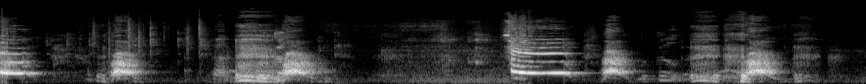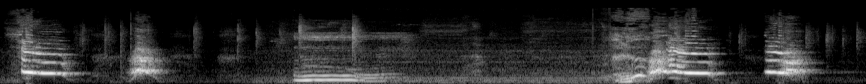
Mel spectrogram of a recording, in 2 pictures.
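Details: Dog making funny noises: about a dozen short, yowling whines, each sliding steeply down in pitch and ending on a held low note, in irregular bursts over seventeen seconds, with a few softer mumbling sounds between.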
